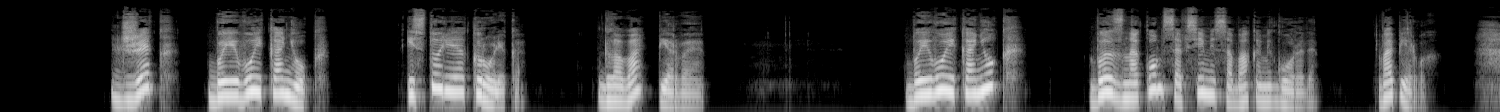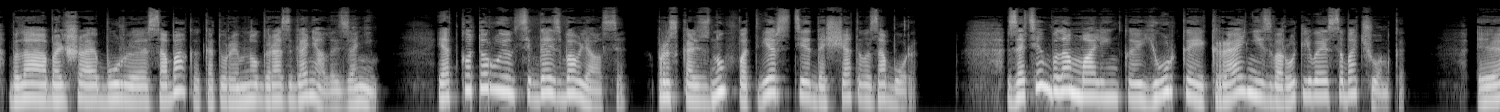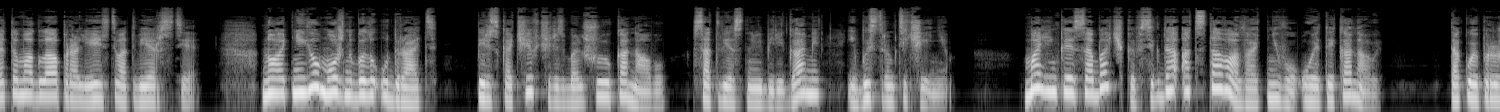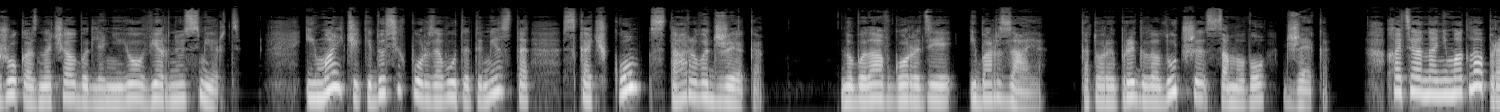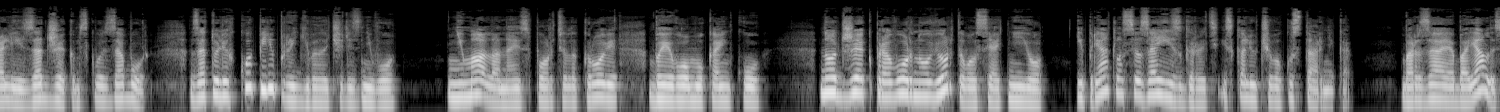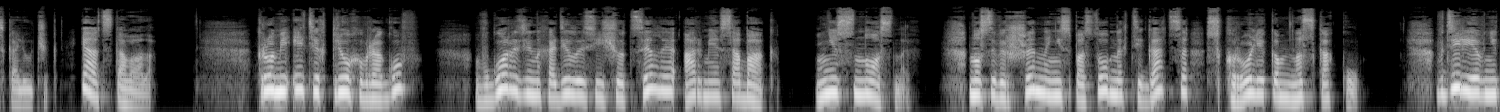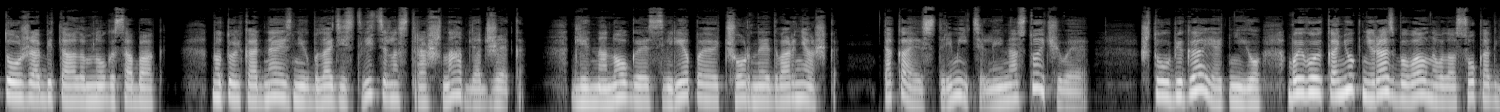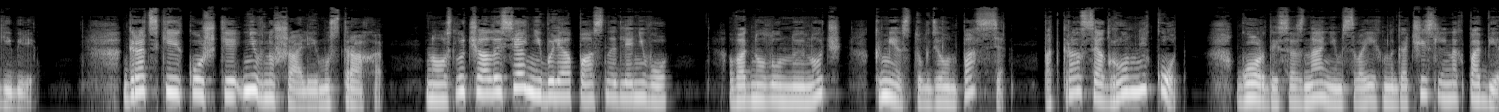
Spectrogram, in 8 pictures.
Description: Джек - боевой конек - аудио рассказ Эрнеста Сетона-Томпсона - слушать скачать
